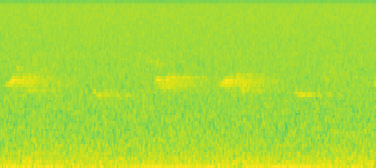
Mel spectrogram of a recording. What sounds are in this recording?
American Robin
